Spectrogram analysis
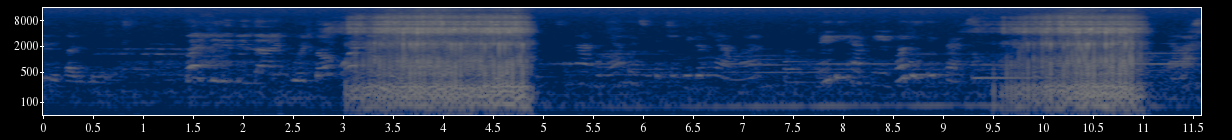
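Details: A person napping gives two loud, rough snores with quieter breathing between them and faint background music: ordinary snoring during sleep.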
